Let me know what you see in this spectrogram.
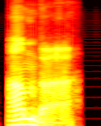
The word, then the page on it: umber: British English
